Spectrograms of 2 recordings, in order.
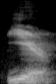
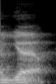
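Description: First: "year" with a clear y and ee sound; correct year. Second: "year" with a rounded "yuh" vowel; mispronounced year. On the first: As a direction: say "year" as "yeer". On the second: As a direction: say "year" wrongly as "yur". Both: Shown as a demonstration. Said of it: "C'est pas year".

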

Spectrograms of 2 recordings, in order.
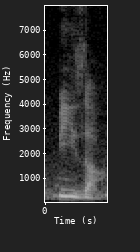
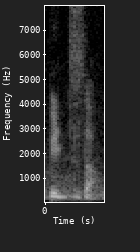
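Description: First: पिज़्ज़ा as 'pee-za'; पिज़्ज़ा without any t sound, 'PEE-za'; common mispronunciation. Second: पिज़्ज़ा as 'pit-za'; पिज़्ज़ा with short i, 'PIT-za'; correct pronunciation. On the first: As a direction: say पिज़्ज़ा with long ee and plain z. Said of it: "दोनों ही गलत होता है". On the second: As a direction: say पिज़्ज़ा with a t before the z. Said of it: "ना पिज़्ज़ा बोलते हैं". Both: Shown as a demonstration.

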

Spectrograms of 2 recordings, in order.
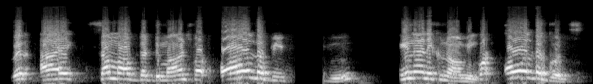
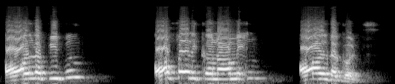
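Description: First: Said in the usual way. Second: "All", "economy" and "goods" each hit firmly, a little higher; teacher stressing "All" and "goods" so the class remembers; stressed key words. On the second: Shown as a demonstration. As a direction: lean on "All the people" and "all the goods" like a teacher drilling it. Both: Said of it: "what are the words that I'm stressing on".

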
